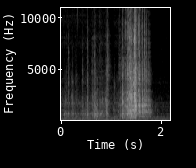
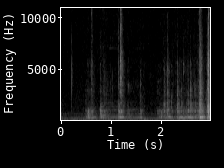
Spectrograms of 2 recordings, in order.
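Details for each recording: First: JVC HR-A592U VHS VCR with load/eject fault: short whirring and rapid small clicks ending abruptly as the loading mechanism cycles with no tape inside; a tape-present sensor, possibly infrared, suspected faulty. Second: JVC HR-A592U VHS VCR with load/eject fault, after unplugging and reinserting the tape before replugging: tidy clicks and short motor whirs with no grinding or stalling, taking the tape normally.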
